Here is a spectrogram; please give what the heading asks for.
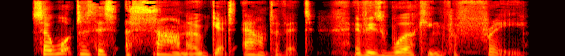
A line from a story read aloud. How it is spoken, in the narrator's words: Belinda asked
